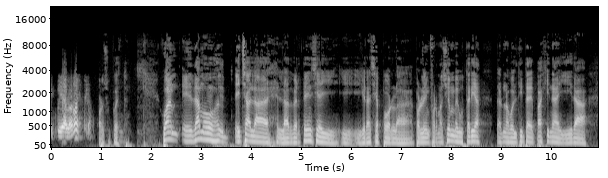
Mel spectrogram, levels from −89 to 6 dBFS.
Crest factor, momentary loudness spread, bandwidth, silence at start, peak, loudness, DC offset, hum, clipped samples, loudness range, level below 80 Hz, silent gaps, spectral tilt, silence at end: 14 dB; 11 LU; 10.5 kHz; 0 s; 0 dBFS; -16 LUFS; under 0.1%; none; under 0.1%; 2 LU; -30 dBFS; none; -7.5 dB/octave; 0.2 s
